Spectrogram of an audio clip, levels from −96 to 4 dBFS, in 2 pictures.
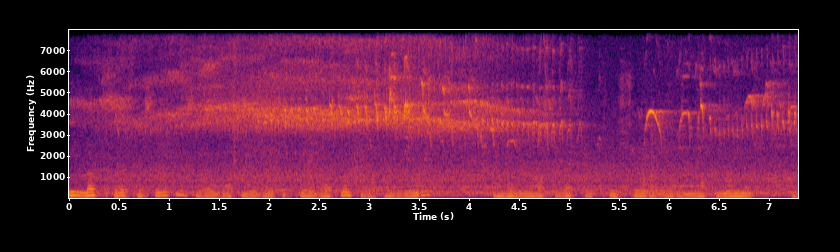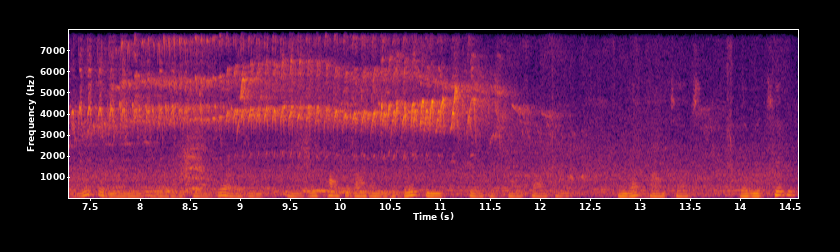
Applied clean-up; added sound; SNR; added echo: none; Bird vocalization, bird call, bird song; -2 dB; reverberation time 2.0 s.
